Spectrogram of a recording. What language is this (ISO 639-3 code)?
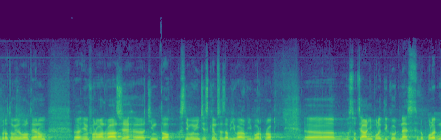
ces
